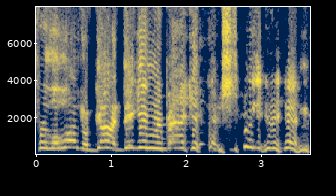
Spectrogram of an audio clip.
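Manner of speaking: mock very high, desperate, frantic screaming. Retelling a snow instructor's words on a fast slope: imitating someone screaming. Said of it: "And he's just screaming".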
